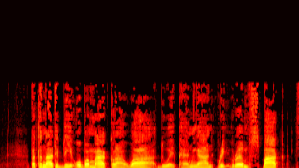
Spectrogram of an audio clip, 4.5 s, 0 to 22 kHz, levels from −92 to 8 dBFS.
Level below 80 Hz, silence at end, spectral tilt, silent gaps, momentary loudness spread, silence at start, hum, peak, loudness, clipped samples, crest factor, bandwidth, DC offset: -60 dBFS; 0.35 s; -6 dB/octave; none; 9 LU; 0.5 s; none; 0 dBFS; -20 LUFS; under 0.1%; 20 dB; 11.5 kHz; under 0.1%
